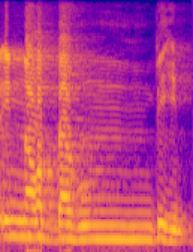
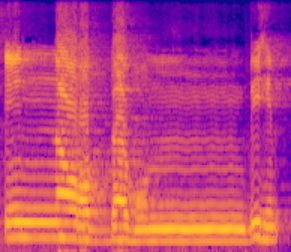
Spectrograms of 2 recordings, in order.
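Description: First: "ربهم بهم" with lips squeezed on the meem; tight-lipped meem in "ربهم", less drawn out; pressed lips. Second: Slow "ربهم", meem hummed through lightly closed lips; drawn-out "ربهم بهم" with no squeeze on the meem; lips without pressing. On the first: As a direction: wrongly press the lips hard before "بهم". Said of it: "نكز الشفتين ونضغط على الشفتين". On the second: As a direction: hold a relaxed hum before "بهم". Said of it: "بإطلاق الشفتين بدون كز". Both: Shown as a demonstration.

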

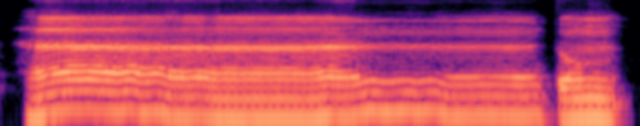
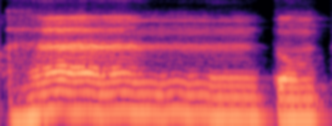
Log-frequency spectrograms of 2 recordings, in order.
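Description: First: ها أنتم with the alif stretched long and chanted; long madd. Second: ها أنتم with the alif held briefly; short madd. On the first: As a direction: draw out the alif of ها أنتم slowly. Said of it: "أو". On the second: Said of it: "فأقرأ". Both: Shown as a demonstration.

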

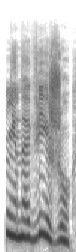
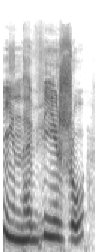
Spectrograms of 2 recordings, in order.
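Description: First: High-pitched outburst of hatred; high, angry exclamation; furious cry. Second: Slow, higher-pitched cry of hatred; drawn-out, strained hatred; hoarse cry. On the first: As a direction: cry it out as if hurling something. Throws crystal in a fit of rage. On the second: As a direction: drag the word out in hoarse rage. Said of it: "прохрипела". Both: A narrator's reading.

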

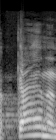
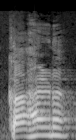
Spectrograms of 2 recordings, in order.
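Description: First: ਕਹਿਣ said with a plain dental n, the wrong way. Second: ਕਹਿਣ ending in a retroflex ṇ, tongue curled back. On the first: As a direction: show ਕਹਿਣ ending in a plain n. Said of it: "ਨੰਨੇ ਨਾਲ ਨਹੀਂ ਪੜ੍ਹਨਾ". (ਕਹਿਣ ਨੰਨੇ ਨਾਲ, ਗਲਤ ਉਚਾਰਨ) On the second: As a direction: say ਕਹਿਣ with the naṇa sound, not a plain n. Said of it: "ਨਾਣੇ ਨਾਲ ਗੁਰਮੁਖੋ". (ਕਹਿਣ ਨਾਣੇ ਨਾਲ ਬੋਲੋ) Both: Shown as a demonstration.

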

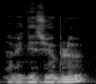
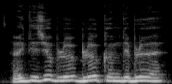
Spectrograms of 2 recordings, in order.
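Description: First: Tentative, rising question; anxious questioning. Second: Higher voice, falling into a sure answer; old crone confirming. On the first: Countess checking the child's eyes, anxious question. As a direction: probe with the voice lifting at the end. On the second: Old woman confirming the child's eyes, crone's echo. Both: Acted.

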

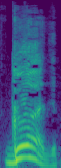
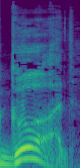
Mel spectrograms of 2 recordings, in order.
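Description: First: "good" with a long, tense "oo", like "good" rhyming with "food"; wrong pronunciation of "good". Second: "good" with a short, relaxed "oo"; correct pronunciation of "good". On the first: Teacher warning students off a misreading, long-vowel "good". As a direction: tighten and lengthen the vowel in "good". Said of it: "不要念成good". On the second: Teacher modelling it for students, short lax "good". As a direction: say "good" with the same vowel as "book". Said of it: "叫good". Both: Shown as a demonstration.

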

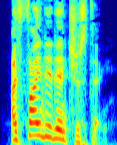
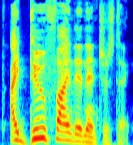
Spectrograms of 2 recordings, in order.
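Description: First: Said in the usual way. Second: "do" pushed hard and falling; stress on do. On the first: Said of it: "first take". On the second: Real, not acted. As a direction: lean on the word "do". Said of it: "emphatic repeat".

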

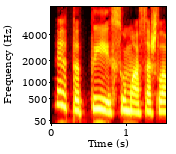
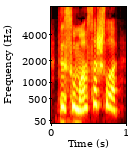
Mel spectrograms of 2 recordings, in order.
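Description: First: Firm retort leaning on "ты"; stress on ты. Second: Higher-pitched, frightened question; alarmed. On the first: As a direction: throw it back by stressing "ты". Aunt turns the accusation back. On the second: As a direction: ask it in startled disbelief. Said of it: "по-настоящему испугалась мама". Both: A narrator's reading.

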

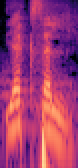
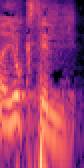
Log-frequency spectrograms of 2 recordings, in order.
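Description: First: يكسل said "yaksal", slowly and clearly; yaksal form. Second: يكسل said "yuksil", slowly and clearly; yuksil form. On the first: Teacher showing two correct readings, slow yaksal form. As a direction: sound يكسل with a in both syllables: yaksal. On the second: Teacher showing two correct readings, slow yuksil form. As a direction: sound يكسل with u, then i: yuksil. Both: Shown as a demonstration. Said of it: "كليهما صحيح".

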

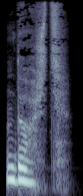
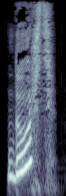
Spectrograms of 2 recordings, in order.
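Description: First: Subdued, falling single word; heavy. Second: High, loud rising question; gasped surprise. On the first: Dragon announces rain to woman, heavy. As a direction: drop the word heavily. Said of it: "тяжело уронил он". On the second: Woman startled by news of rain, gasping. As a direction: leap up on the word, astonished. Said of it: "ахнула я". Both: A narrator's reading.

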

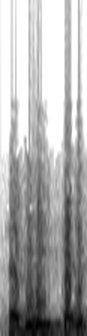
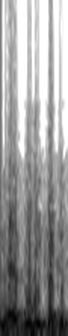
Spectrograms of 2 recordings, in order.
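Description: First: Each word drawn out slowly, كتف stretched; slow, deliberate repeat. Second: Said in the usual way. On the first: Shown as a demonstration. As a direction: say it again slowly so students catch كتف. (ببطء وتأنٍّ مع مدّ كلمة كتف) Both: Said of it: "تقول".

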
